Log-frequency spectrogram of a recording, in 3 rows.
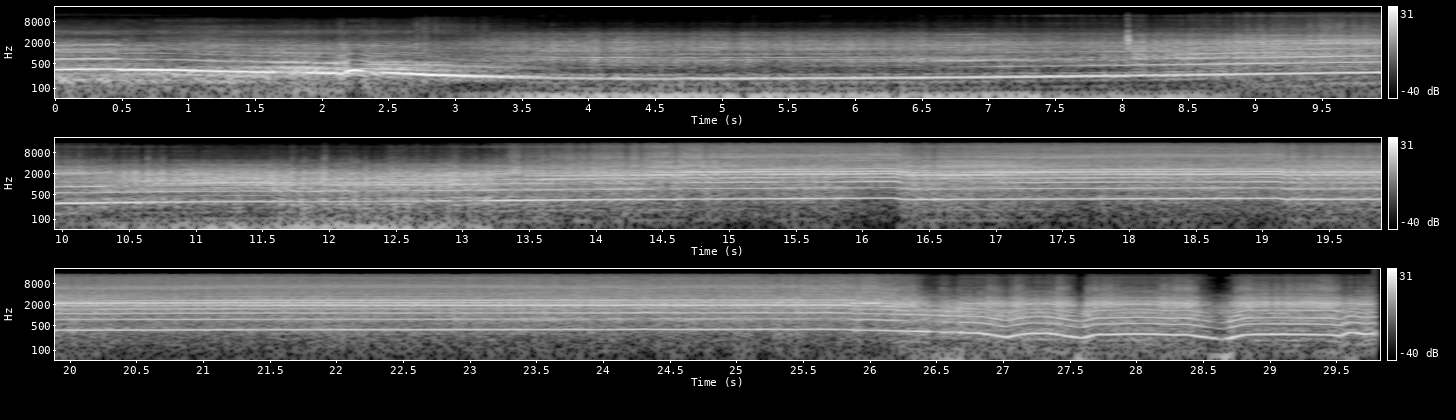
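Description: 2008 Suzuki GSX-R 1000 inline-four engine at racing speed: its pitch falls early on, then climbs slowly. It holds high and nearly steady for about twelve seconds, then dips and recovers several times near the end.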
